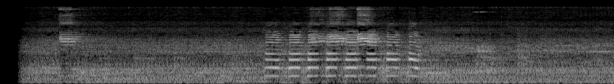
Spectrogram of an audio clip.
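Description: A horn sounds a held, pitched tone for about a second and a half in the middle, over a steady street-crowd hubbub.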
